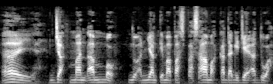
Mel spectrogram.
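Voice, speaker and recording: A man playing a concerned Filipino father in a radio drama, with a husky voice and a Filipino accent. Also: on the low side, flat delivery, moderate pace, a bit bright. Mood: gossipy, puzzled. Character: plain-spoken Filipino father, fretting over his grown children. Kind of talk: Ilocano radio drama acting.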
